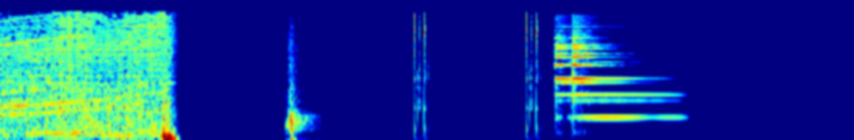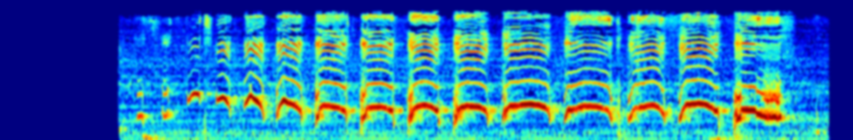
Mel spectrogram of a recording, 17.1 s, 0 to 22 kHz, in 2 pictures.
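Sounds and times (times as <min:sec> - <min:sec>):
puppy whining: 0:09.8 - 0:16.6.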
